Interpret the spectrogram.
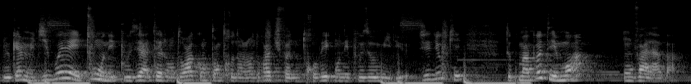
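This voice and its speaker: Young woman vlogger, lower voice, animated storytime delivery, soft music bed. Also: quick pace. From Belgium. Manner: chatty, animated, laughs often, mixes in English phrases. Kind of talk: casual storytime monologue.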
